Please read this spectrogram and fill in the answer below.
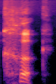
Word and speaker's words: Cook: Sam Cook. Cook. Yeah, it looks like Koch, but it's Cook.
